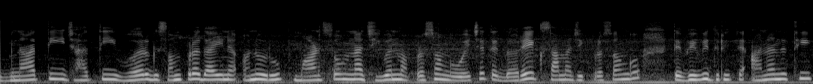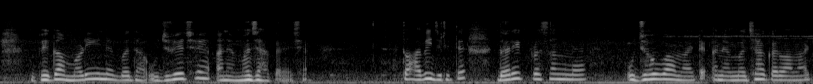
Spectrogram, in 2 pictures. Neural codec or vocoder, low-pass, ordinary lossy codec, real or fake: none; none; none; real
